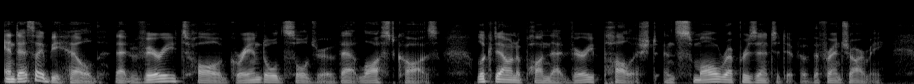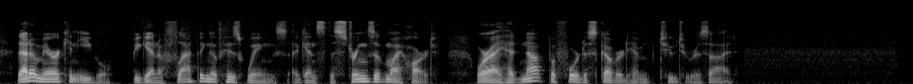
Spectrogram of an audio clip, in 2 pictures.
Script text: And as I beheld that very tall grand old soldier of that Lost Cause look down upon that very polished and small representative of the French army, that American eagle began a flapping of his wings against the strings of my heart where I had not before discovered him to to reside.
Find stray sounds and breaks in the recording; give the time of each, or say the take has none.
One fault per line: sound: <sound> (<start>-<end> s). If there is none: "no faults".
no faults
